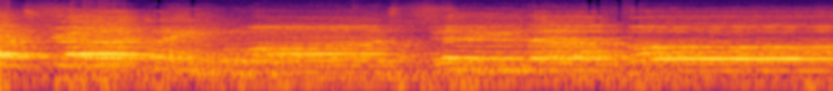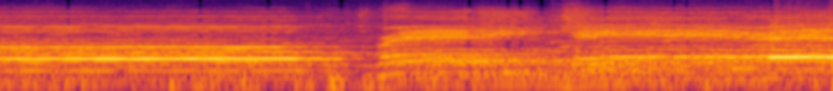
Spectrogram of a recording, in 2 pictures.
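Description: Men's voices singing a slow gospel song in harmony, with a long held chord in the middle and a brief breath break just after it.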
